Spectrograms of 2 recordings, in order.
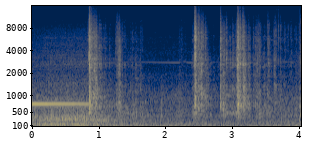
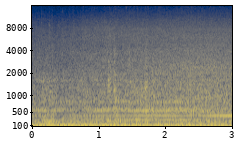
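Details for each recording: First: Chevy Avalanche, believed 5.3 V8, dead battery, jump pack connected: a few sharp uneven starter clicks with no cranking; jump pack fully charged, owner suspects a poor ground connection; starter clicking from low battery. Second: Chevy Avalanche (hail damaged) with a V8 thought to be a 5.3, started after a dead 7.9 V battery, alternator now charging 14 V, AC running; smooth even low rumble at idle, no knocks or misses, purring nicely. Check engine light on.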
